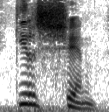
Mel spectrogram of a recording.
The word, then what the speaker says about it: Kirchen: Sí, pero después fui al estadio del Schalke, y los stewards me dijeron, no, lo estás pronunciando mal porque es Kirchen.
